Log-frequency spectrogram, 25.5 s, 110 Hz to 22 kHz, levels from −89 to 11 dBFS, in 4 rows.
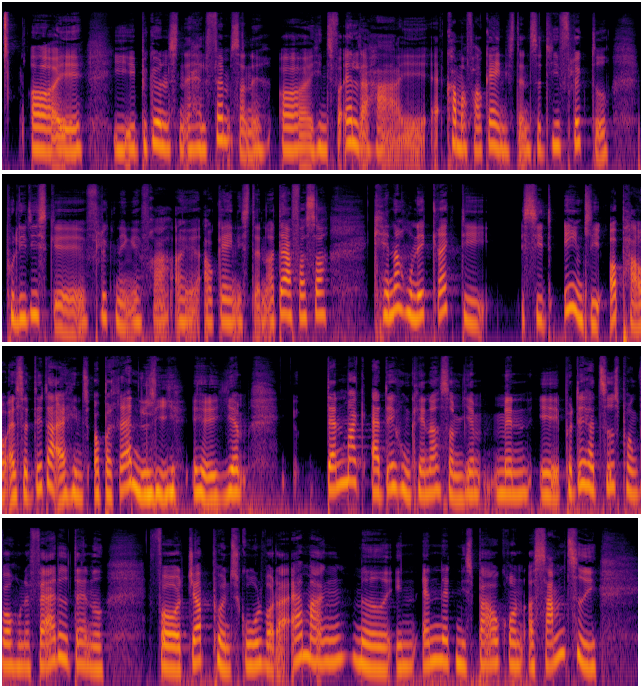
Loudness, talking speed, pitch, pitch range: -21 LUFS, 175 wpm, 215 Hz, 205-245 Hz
